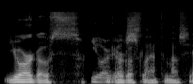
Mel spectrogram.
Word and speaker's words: Yorgos Lanthimos: directed by Yorgos Lanthimos. Am I pronouncing his name right? – Yorgos Lanthimos, yeah.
